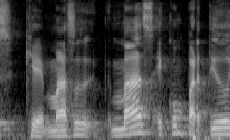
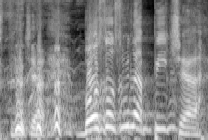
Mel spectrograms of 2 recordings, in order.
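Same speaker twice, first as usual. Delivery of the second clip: high, loud, laughing shout; laughing exclamation; 11 semitones higher, 11 dB louder than usual. Real, not acted. Host mocks the guest's band name, laughing loudly. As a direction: yell the joke through laughter.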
